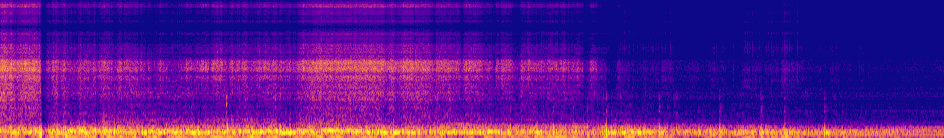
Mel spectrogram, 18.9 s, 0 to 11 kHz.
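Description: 1987 Audi 4000S race car's engine running at low speed with road and wind noise, easing off and growing quieter over the last several seconds as the car slows. A brief dropout about a second in.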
